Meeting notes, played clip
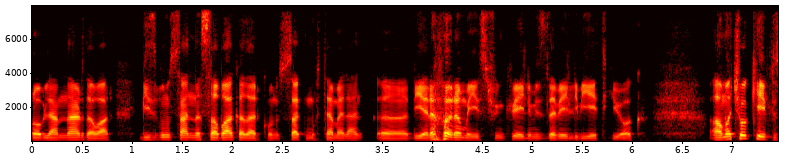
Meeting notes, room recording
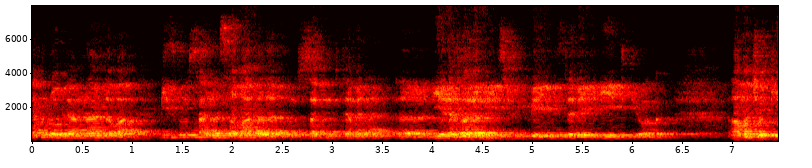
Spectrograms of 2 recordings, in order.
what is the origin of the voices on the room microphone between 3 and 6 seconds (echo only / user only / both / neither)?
echo only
